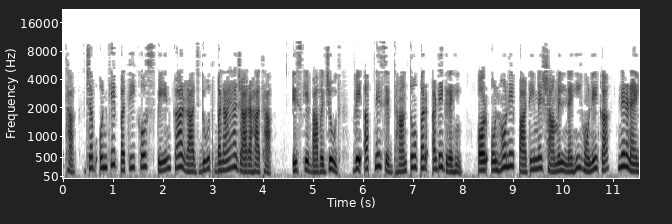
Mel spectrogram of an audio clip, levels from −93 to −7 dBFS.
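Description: Throughout, the speech has likely passed through AAC compression at a low bitrate, consistent with about 24 kbps, so the encoder dropped everything above 10 kHz and quantised the rest coarsely. The result sounds dull and smeared, with fizzy, warbling sibilants.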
